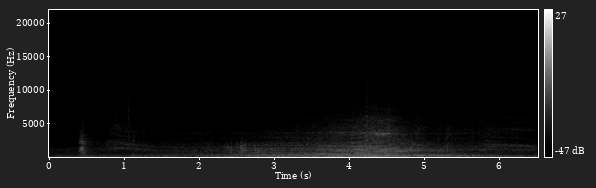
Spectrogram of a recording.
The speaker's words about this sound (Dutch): De meeuwen hier boven jouw ouderlijk huis aan het krijzen zijn.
